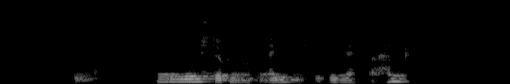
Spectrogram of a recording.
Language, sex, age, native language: Icelandic, male, 30-39, Icelandic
